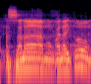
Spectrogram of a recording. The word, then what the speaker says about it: আসসালামু আলাইকুম: প্রবেশ করেন এ শব্দটাকে আজ যারা এখনো পর্যন্ত উচ্চারণ শেখেননি তাদের কপাল নষ্ট হওয়া না আজকে থেকে ঠিক করে নেবেন আসসালামু আলাইকুম আদম থেকে শুরু করে আমাদের নবী পর্যন্ত প্রত্যেকের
